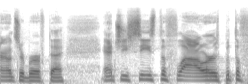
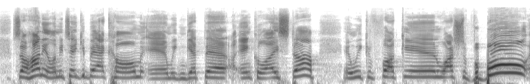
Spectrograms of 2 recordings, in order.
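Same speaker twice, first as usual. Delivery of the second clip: fast, high and rising to loud; mock husband eager to get home to the game; hammed-up husband; 7 semitones higher, 7 dB louder than usual. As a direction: rush it, then blurt the football line loud. Husband voiced in recap.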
